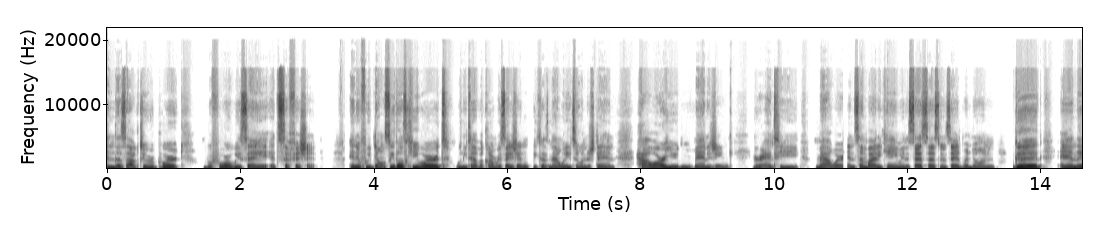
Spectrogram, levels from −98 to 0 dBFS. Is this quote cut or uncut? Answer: cut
